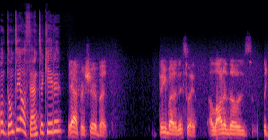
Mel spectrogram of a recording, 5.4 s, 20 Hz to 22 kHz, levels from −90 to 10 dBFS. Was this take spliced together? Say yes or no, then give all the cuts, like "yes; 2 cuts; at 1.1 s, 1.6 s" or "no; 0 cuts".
no; 0 cuts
